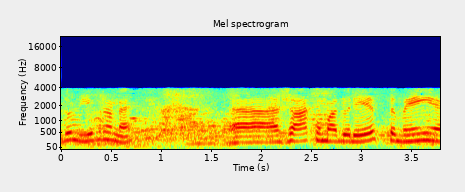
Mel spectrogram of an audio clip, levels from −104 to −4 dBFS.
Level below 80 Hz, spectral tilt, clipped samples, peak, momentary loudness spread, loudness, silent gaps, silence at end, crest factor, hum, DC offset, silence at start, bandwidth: -46 dBFS; -10 dB/octave; under 0.1%; -2 dBFS; 7 LU; -16 LUFS; none; 0 s; 14 dB; none; under 0.1%; 0 s; 4 kHz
